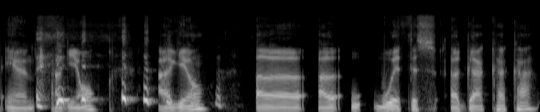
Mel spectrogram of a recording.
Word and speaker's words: Gacaca: part one with Anne Aghion Aghion with this Agaca. How do you pronounce it? Agaca? Gacaca.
